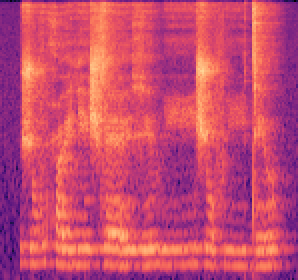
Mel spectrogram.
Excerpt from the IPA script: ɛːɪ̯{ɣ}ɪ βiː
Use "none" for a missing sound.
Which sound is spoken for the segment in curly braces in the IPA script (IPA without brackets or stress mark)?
ɣ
